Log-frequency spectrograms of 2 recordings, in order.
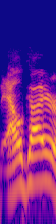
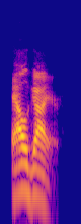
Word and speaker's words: Allgaier: He wants to know, do Damian Pierce and Tyler, and I'm going to butcher this, Farrell, is it Allgaier or Allgaier? – I think the first time right. – Allgaier.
